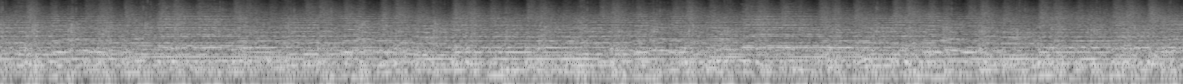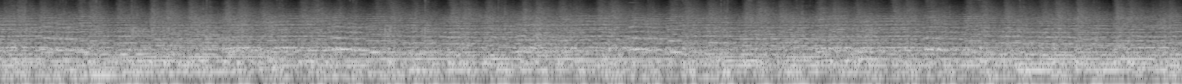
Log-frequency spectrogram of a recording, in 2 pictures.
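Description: Live youth fiddle orchestra playing a kwela tune: massed fiddles with cellos and double basses over a steady drum-kit beat, with acoustic guitar and accordions.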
